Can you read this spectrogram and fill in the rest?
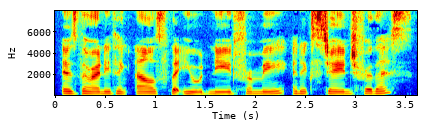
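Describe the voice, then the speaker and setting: Woman as a low-voiced, smug young prince. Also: level tone, no echo, clean studio sound, lightly acted. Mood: calm, businesslike. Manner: measured, smug, formal, teasing delivery. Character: cunning, self-assured young male prince bargaining with a dragon. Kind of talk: ASMR roleplay acting.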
